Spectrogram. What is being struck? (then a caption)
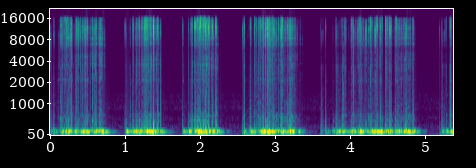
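Metal mesh microphone grille. Long acrylic nails scratch and scrape the metal mesh grille of a black desktop USB condenser microphone. Repeated scraping passes, separated by brief pauses, produce a harsh, bright rasp over a heavy low, humming rumble.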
